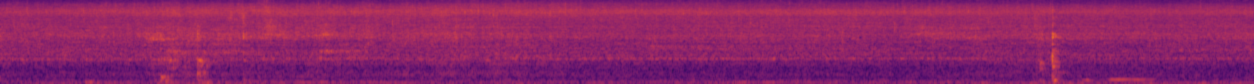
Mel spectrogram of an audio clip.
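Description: Steady sizzling hiss of the gobhi gosht frying in its separated oil in the pot on the gas stove, with a few short clicks, the sharpest about ten seconds in.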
